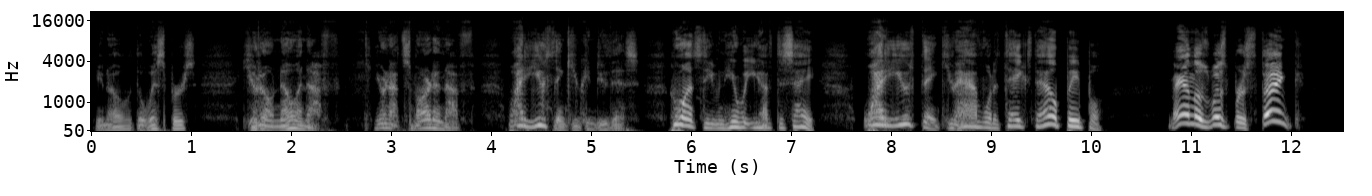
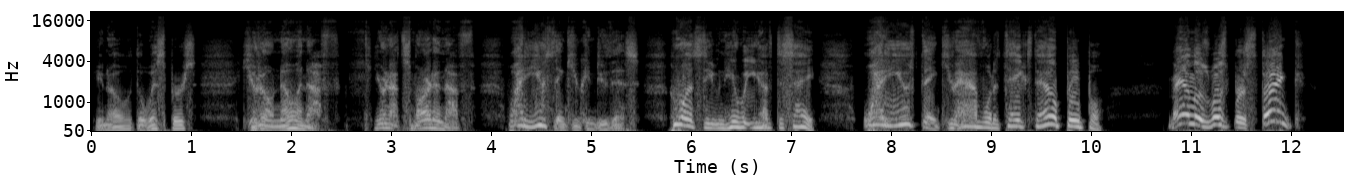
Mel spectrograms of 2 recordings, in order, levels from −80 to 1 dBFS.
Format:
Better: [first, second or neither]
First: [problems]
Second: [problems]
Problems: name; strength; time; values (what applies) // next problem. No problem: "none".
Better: first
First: none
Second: distortion; heavy; 5 dB below the speech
